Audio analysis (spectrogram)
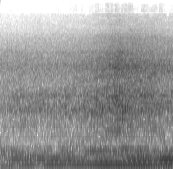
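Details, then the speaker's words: E-bike being ridden: loud steady droning hum with hissy rush, growing louder while riding; abnormal noise, later fixed by a mechanic. "At dun sa ano naranasan namin, natunog yung ebike, sobrang palakas na palakas siya"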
